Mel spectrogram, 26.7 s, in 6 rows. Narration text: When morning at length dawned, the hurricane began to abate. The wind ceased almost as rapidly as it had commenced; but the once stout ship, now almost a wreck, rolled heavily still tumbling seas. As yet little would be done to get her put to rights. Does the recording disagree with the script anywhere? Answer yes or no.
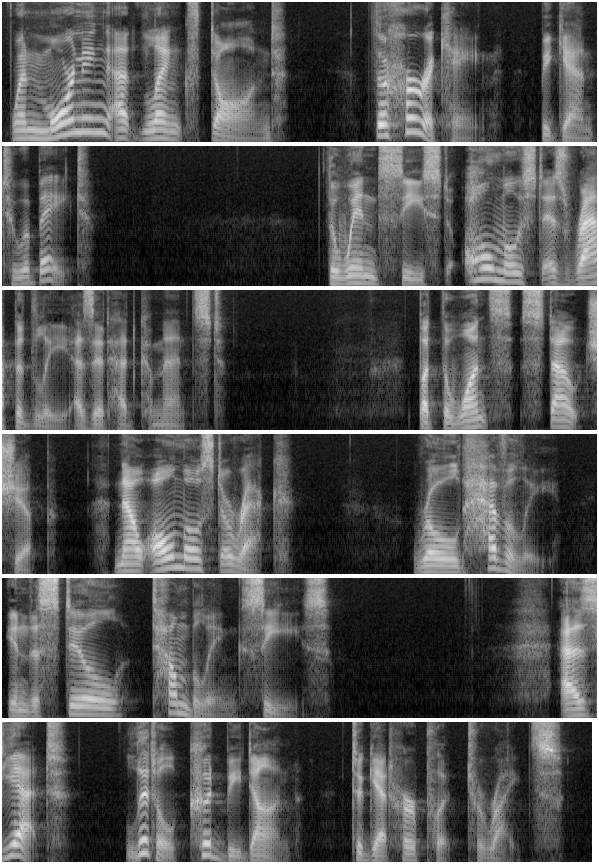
yes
